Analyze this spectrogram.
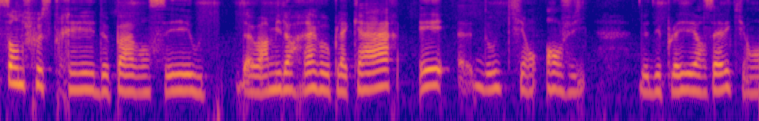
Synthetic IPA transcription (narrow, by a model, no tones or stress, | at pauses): sɑ̃d̪əfχyst̪χed̪əpaːvɑ̃seud̪avwaʁmilœʁːɛvoplakaʁ | ed̪ɔ̃kʰːiɔ̃ɑ̃vi | d̪əd̪eplwajelœʁzɛlkʲiɔ̃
